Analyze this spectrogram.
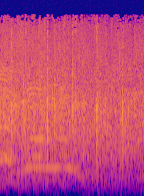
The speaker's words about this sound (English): Somebody clap your hands and say amen to that. Amen to that.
